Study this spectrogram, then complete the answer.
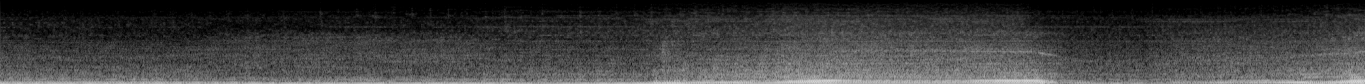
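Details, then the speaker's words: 1974 Jaguar XJ12 Series 2 carbureted V12, restarted after six years sitting (was on 7 cylinders): cold on choke, catches and revs unevenly, lumpy and hesitant; timing partly adjusted, still needs warm-up and timing-light setting. "We do have some timing adjustments to do, so we've got to let it warm up and get timing light out"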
